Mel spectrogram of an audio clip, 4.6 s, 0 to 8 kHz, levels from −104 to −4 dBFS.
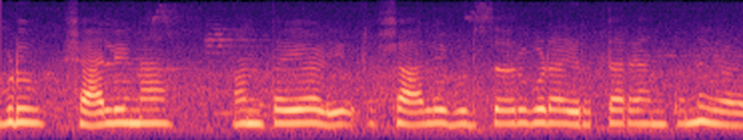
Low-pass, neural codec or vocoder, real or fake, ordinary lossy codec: none; none; real; none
